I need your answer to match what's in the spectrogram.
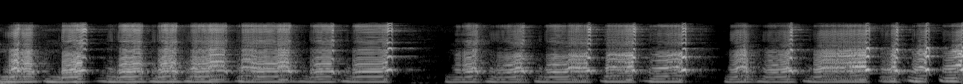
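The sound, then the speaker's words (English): A goose call is blown in a buzz murmur, or murmur cluck: rapid, rolling clucks and murmurs, a buzzy chattering stream with two brief pauses, loud and steady with no talking. “They hit a what I call a little murmur cluck, and it's a buzz murmur, I would call it.”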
